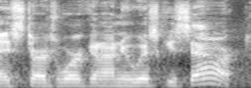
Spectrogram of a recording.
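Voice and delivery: ordinary talk, nothing marked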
